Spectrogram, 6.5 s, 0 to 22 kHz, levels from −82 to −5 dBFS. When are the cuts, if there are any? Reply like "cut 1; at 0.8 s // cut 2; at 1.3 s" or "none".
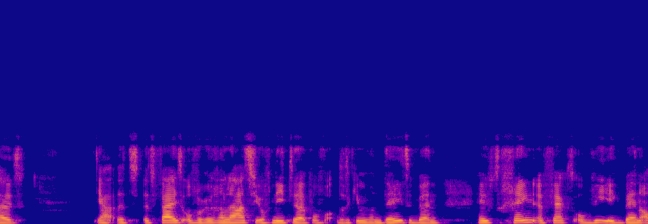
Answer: none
